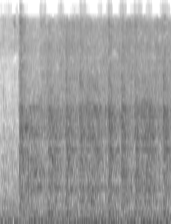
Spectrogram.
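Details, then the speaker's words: Ford Ranger with a misfire, cranked with ignition coils unplugged to check for mechanical fault: starter spins engine with an even, steady chug, no catches or clunks; no sign of a mechanical fault. "No, actually it sounds good. Alright, that's actually good. That's a good sign."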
